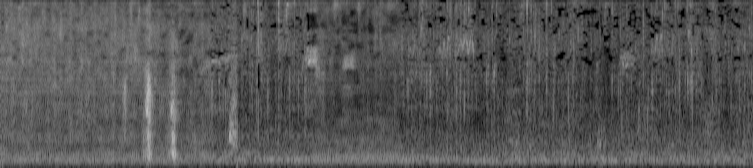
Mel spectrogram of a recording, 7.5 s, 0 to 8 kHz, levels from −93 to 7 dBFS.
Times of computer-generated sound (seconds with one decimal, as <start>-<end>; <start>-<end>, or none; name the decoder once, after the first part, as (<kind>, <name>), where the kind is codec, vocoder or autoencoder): 0.0-2.1 (vocoder, WaveNeXt); 3.1-4.0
